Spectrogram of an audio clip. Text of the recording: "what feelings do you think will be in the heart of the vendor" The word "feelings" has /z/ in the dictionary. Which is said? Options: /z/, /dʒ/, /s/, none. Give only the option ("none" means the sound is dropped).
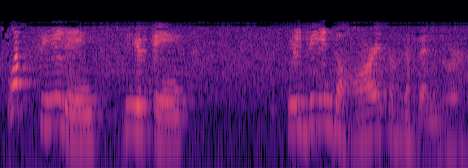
/s/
